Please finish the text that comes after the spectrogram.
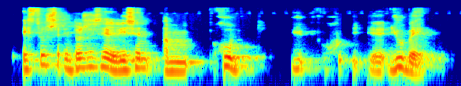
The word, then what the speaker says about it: Iube: Entonces, desde la primera palabra, Iube, se pronunciada a la francesa, se dijo Iube a estos lugares.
